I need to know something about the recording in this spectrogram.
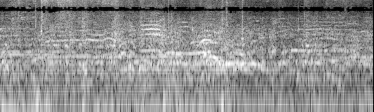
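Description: A crowd of people shouts and talks excitedly outdoors.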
